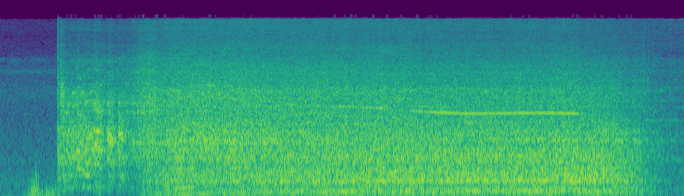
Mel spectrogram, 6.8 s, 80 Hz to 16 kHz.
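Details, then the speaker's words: 2001 Ford Expedition 4.6L Triton V8 with the original Ford-programmed chip key, after the light goes off. The engine catches promptly after a short crank and settles into a steady, even idle; it starts normally. "this is what it's properly supposed to do when you plug it in turn it over one two three that light goes off and then you're able to start the vehicle no problem no harm no foul"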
